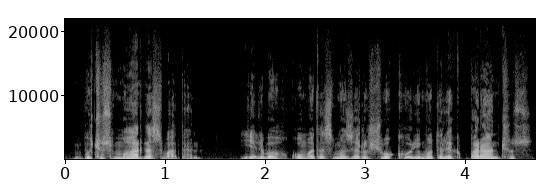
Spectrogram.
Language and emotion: Kashmiri, angry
